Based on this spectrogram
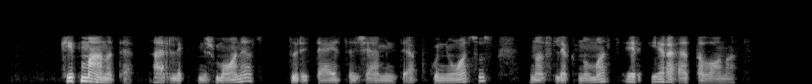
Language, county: Lithuanian, Telšiai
